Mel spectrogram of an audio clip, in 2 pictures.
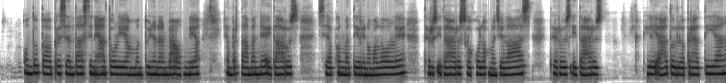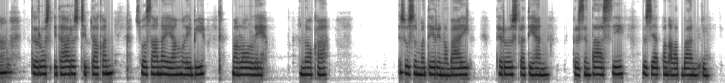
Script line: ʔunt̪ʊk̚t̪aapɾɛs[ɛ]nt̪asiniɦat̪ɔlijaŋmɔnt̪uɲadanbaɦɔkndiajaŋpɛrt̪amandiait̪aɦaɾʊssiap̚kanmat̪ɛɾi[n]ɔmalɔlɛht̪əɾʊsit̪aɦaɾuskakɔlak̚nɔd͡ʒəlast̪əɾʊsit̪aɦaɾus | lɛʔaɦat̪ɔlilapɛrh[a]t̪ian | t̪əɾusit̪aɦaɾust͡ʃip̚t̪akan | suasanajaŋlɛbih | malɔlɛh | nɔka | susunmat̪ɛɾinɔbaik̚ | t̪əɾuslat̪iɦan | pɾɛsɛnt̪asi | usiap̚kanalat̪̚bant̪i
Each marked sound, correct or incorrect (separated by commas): correct, correct, correct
